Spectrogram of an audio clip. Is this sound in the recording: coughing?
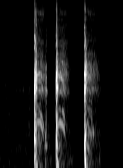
yes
